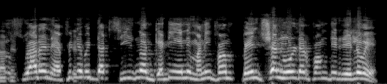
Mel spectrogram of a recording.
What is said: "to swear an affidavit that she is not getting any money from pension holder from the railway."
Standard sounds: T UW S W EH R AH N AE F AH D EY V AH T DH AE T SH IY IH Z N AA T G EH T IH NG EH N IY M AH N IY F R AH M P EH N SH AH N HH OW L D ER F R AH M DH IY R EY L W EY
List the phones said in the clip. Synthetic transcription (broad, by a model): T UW S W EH R AH N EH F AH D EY B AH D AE T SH IY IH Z N AA T G EH T IH NG EH N IY M AH N IY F R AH M P EH N SH AH N HH OW L D ER F R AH M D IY R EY L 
